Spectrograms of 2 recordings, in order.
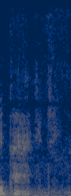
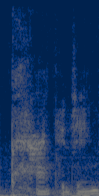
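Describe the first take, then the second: First: Fancy packaging whispered as an aside; whispering. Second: Said in the usual way. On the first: Real, not acted. Repeats word, second take whispered.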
